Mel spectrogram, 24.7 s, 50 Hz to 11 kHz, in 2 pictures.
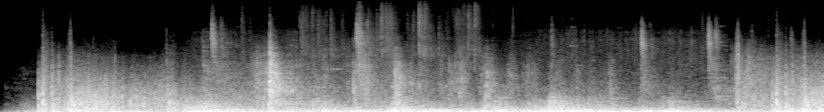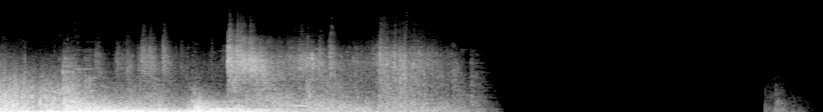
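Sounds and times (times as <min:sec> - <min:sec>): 
combat explosions: 0:00.3 - 0:19.7
debris from combat explosions: 0:00.4 - 0:19.5.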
